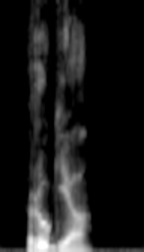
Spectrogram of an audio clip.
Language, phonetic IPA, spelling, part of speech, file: Polish, [ˈruɟja], Rugia, proper noun, Pl-Rugia.ogg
